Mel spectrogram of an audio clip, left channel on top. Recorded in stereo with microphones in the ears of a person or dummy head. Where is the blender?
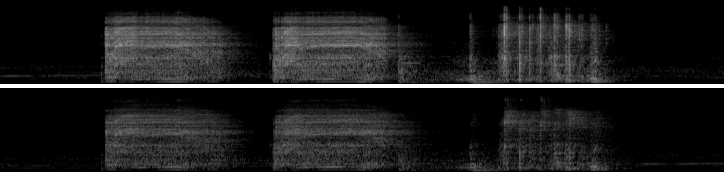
40° left (ahead or behind), 1.0 m.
